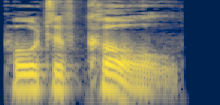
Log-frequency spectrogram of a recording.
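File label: "port of call", British English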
